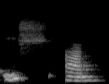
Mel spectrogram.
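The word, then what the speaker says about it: איש: How do you pronounce this? This is Ish.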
